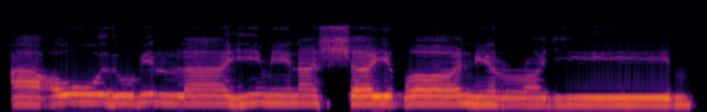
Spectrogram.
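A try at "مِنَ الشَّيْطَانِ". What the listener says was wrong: Ya, shin-nya dorong lagi. Minasya dorong.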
